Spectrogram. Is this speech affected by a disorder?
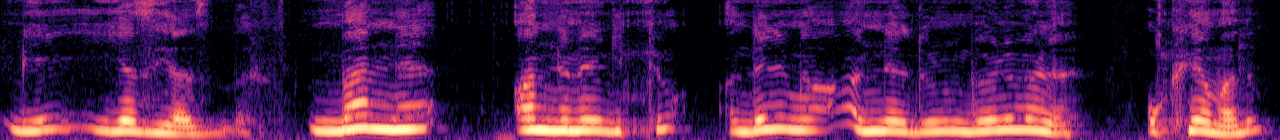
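Yes: cerebral palsy; no speech until age 6, school speech difficulty, reading not fluent, practised reading aloud before mirror.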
